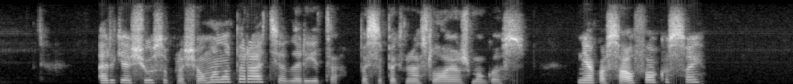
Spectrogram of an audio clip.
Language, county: Lithuanian, Telšiai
